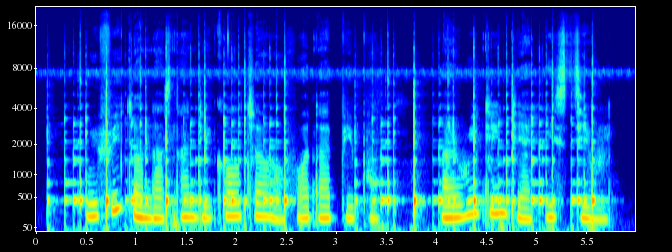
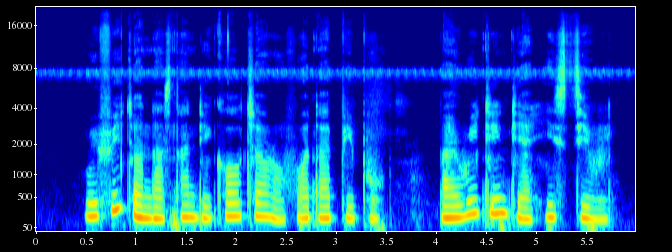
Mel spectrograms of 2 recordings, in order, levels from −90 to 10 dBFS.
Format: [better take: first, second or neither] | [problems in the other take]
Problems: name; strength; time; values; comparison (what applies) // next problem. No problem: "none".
second | background sound (Dishes, pots, and pans); 2 dB below the speech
